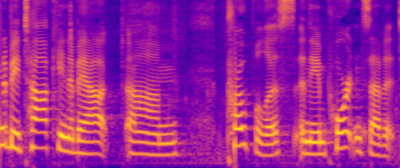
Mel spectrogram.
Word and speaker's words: propolis: was the queen of propolis research in America and she also pronounces it propolis because it's before the city so they feel that that's a long o now Kim plottum is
